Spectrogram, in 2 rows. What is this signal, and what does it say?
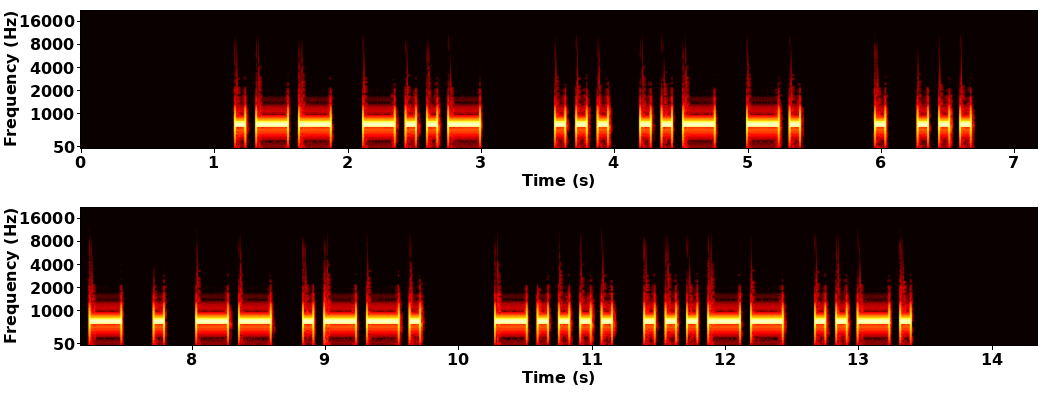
Morse code, heard as a keyed tone, about 15 wpm, 700 Hz. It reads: WX SUN ES TEMP 63F
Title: Practice QSO - Exchange 2 - Info - 15wpm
